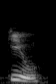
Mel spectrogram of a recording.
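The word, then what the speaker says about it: queue: अक्सर नेक्स्ट है क्वी। क्यू यू ई यू ई क्वी। क्वी को बोलते हैं क्यू। क्यू मींस कतार।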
